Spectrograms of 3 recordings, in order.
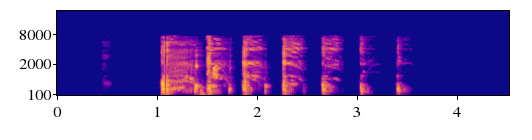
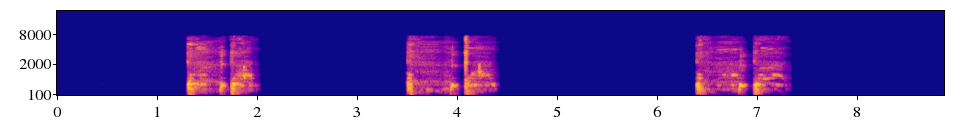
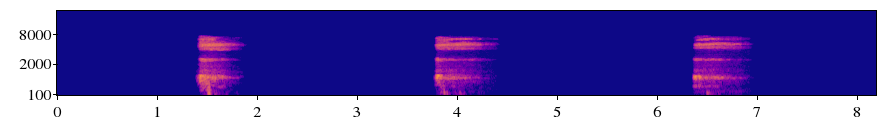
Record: {
  "cough_length": "4.5 s",
  "cough_amplitude": 26672,
  "cough_signal_mean_std_ratio": 0.31,
  "three_cough_length": "8.9 s",
  "three_cough_amplitude": 30328,
  "three_cough_signal_mean_std_ratio": 0.28,
  "exhalation_length": "8.2 s",
  "exhalation_amplitude": 5308,
  "exhalation_signal_mean_std_ratio": 0.29,
  "survey_phase": "beta (2021-08-13 to 2022-03-07)",
  "age": "45-64",
  "gender": "Female",
  "wearing_mask": "No",
  "symptom_cough_any": true,
  "symptom_new_continuous_cough": true,
  "symptom_runny_or_blocked_nose": true,
  "symptom_shortness_of_breath": true,
  "symptom_sore_throat": true,
  "symptom_fatigue": true,
  "symptom_fever_high_temperature": true,
  "symptom_change_to_sense_of_smell_or_taste": true,
  "symptom_loss_of_taste": true,
  "symptom_onset": "4 days",
  "smoker_status": "Never smoked",
  "respiratory_condition_asthma": false,
  "respiratory_condition_other": false,
  "recruitment_source": "Test and Trace",
  "submission_delay": "2 days",
  "covid_test_method": "PCR",
  "covid_ct_value": 34.3,
  "covid_ct_gene": "ORF1ab gene"
}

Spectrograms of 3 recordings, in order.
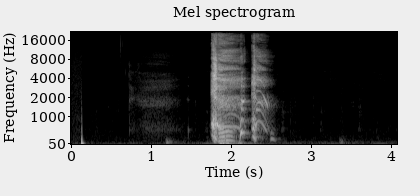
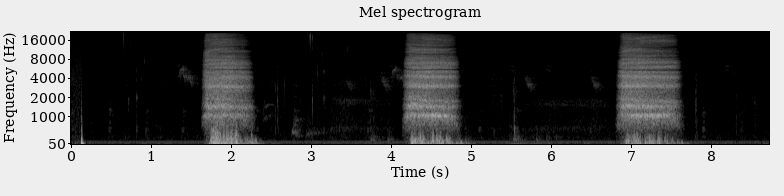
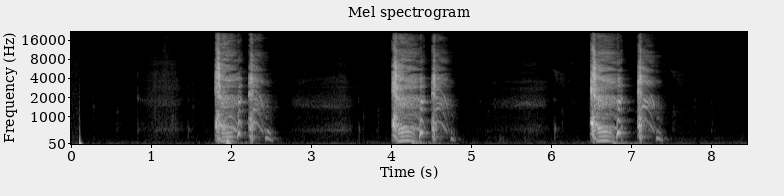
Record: {
  "cough_length": "4.1 s",
  "cough_amplitude": 16711,
  "cough_signal_mean_std_ratio": 0.26,
  "exhalation_length": "8.7 s",
  "exhalation_amplitude": 2316,
  "exhalation_signal_mean_std_ratio": 0.41,
  "three_cough_length": "8.5 s",
  "three_cough_amplitude": 14014,
  "three_cough_signal_mean_std_ratio": 0.3,
  "survey_phase": "alpha (2021-03-01 to 2021-08-12)",
  "age": "45-64",
  "gender": "Female",
  "wearing_mask": "No",
  "symptom_cough_any": true,
  "symptom_new_continuous_cough": true,
  "symptom_fatigue": true,
  "symptom_change_to_sense_of_smell_or_taste": true,
  "symptom_loss_of_taste": true,
  "symptom_onset": "4 days",
  "smoker_status": "Never smoked",
  "respiratory_condition_asthma": false,
  "respiratory_condition_other": false,
  "recruitment_source": "Test and Trace",
  "submission_delay": "1 day",
  "covid_test_result": "Positive",
  "covid_test_method": "RT-qPCR",
  "covid_ct_value": 12.3,
  "covid_ct_gene": "ORF1ab gene",
  "covid_ct_mean": 12.8,
  "covid_viral_load": "65000000 copies/ml",
  "covid_viral_load_category": "High viral load (>1M copies/ml)"
}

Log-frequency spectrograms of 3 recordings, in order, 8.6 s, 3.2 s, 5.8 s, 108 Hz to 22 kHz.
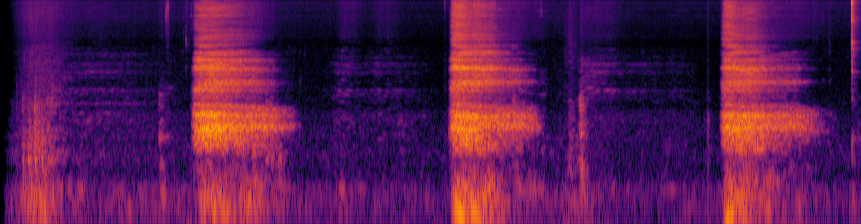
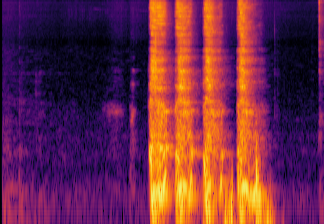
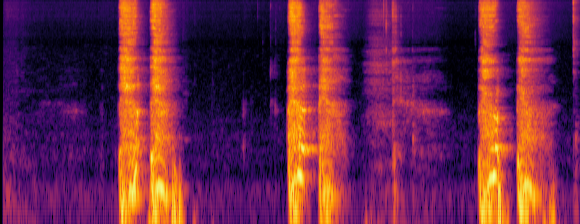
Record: {
  "exhalation_length": "8.6 s",
  "exhalation_amplitude": 32379,
  "exhalation_signal_mean_std_ratio": 0.42,
  "cough_length": "3.2 s",
  "cough_amplitude": 32768,
  "cough_signal_mean_std_ratio": 0.42,
  "three_cough_length": "5.8 s",
  "three_cough_amplitude": 32768,
  "three_cough_signal_mean_std_ratio": 0.39,
  "survey_phase": "alpha (2021-03-01 to 2021-08-12)",
  "age": "18-44",
  "gender": "Female",
  "wearing_mask": "No",
  "symptom_fatigue": true,
  "smoker_status": "Never smoked",
  "respiratory_condition_asthma": false,
  "respiratory_condition_other": false,
  "recruitment_source": "Test and Trace",
  "submission_delay": "2 days",
  "covid_test_result": "Positive",
  "covid_test_method": "RT-qPCR",
  "covid_ct_value": 17.0,
  "covid_ct_gene": "ORF1ab gene",
  "covid_ct_mean": 17.4,
  "covid_viral_load": "2000000 copies/ml",
  "covid_viral_load_category": "High viral load (>1M copies/ml)"
}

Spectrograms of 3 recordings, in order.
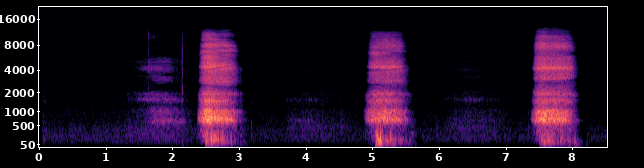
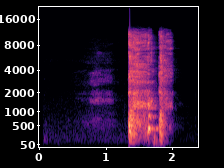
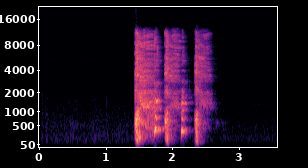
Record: {
  "exhalation_length": "8.5 s",
  "exhalation_amplitude": 24762,
  "exhalation_signal_mean_std_ratio": 0.33,
  "cough_length": "2.4 s",
  "cough_amplitude": 32384,
  "cough_signal_mean_std_ratio": 0.35,
  "three_cough_length": "3.6 s",
  "three_cough_amplitude": 29309,
  "three_cough_signal_mean_std_ratio": 0.34,
  "survey_phase": "beta (2021-08-13 to 2022-03-07)",
  "age": "18-44",
  "gender": "Female",
  "wearing_mask": "No",
  "symptom_cough_any": true,
  "symptom_new_continuous_cough": true,
  "symptom_runny_or_blocked_nose": true,
  "symptom_fatigue": true,
  "symptom_change_to_sense_of_smell_or_taste": true,
  "symptom_onset": "5 days",
  "smoker_status": "Current smoker (1 to 10 cigarettes per day)",
  "respiratory_condition_asthma": false,
  "respiratory_condition_other": false,
  "recruitment_source": "REACT",
  "submission_delay": "4 days",
  "covid_test_result": "Positive",
  "covid_test_method": "RT-qPCR",
  "covid_ct_value": 19.8,
  "covid_ct_gene": "E gene",
  "influenza_a_test_result": "Negative",
  "influenza_b_test_result": "Negative"
}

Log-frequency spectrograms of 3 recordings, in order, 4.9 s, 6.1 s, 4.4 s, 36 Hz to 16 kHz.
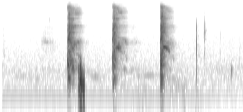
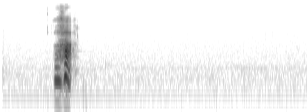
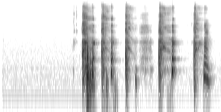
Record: {
  "three_cough_length": "4.9 s",
  "three_cough_amplitude": 10887,
  "three_cough_signal_mean_std_ratio": 0.28,
  "exhalation_length": "6.1 s",
  "exhalation_amplitude": 23656,
  "exhalation_signal_mean_std_ratio": 0.14,
  "cough_length": "4.4 s",
  "cough_amplitude": 32767,
  "cough_signal_mean_std_ratio": 0.3,
  "survey_phase": "beta (2021-08-13 to 2022-03-07)",
  "age": "45-64",
  "gender": "Female",
  "wearing_mask": "No",
  "symptom_none": true,
  "smoker_status": "Never smoked",
  "respiratory_condition_asthma": false,
  "respiratory_condition_other": false,
  "recruitment_source": "REACT",
  "submission_delay": "2 days",
  "covid_test_result": "Negative",
  "covid_test_method": "RT-qPCR",
  "influenza_a_test_result": "Negative",
  "influenza_b_test_result": "Negative"
}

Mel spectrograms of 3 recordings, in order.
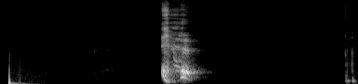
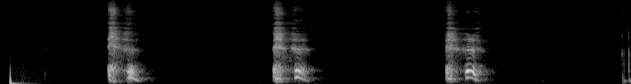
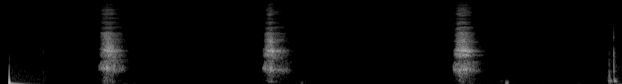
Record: {
  "cough_length": "3.6 s",
  "cough_amplitude": 25557,
  "cough_signal_mean_std_ratio": 0.23,
  "three_cough_length": "6.3 s",
  "three_cough_amplitude": 21857,
  "three_cough_signal_mean_std_ratio": 0.29,
  "exhalation_length": "6.2 s",
  "exhalation_amplitude": 9197,
  "exhalation_signal_mean_std_ratio": 0.28,
  "survey_phase": "beta (2021-08-13 to 2022-03-07)",
  "age": "65+",
  "gender": "Female",
  "wearing_mask": "No",
  "symptom_fatigue": true,
  "smoker_status": "Ex-smoker",
  "respiratory_condition_asthma": false,
  "respiratory_condition_other": false,
  "recruitment_source": "REACT",
  "submission_delay": "14 days",
  "covid_test_result": "Negative",
  "covid_test_method": "RT-qPCR",
  "influenza_a_test_result": "Unknown/Void",
  "influenza_b_test_result": "Unknown/Void"
}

